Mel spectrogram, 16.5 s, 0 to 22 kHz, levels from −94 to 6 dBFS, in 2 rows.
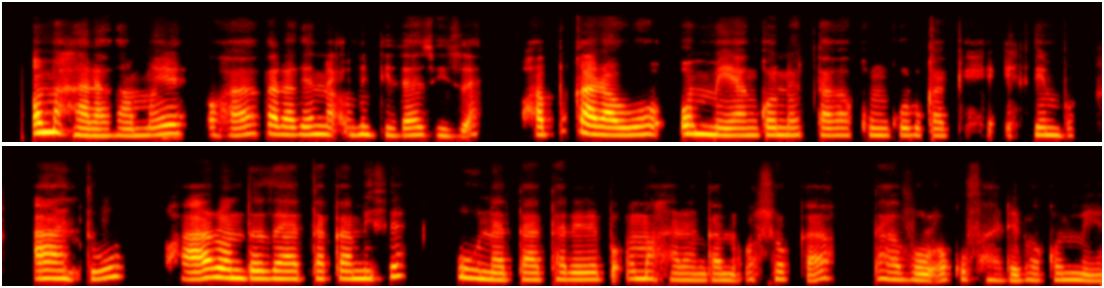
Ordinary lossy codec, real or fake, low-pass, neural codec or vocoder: AAC, 64 kbps; fake; 14.4 kHz; autoencoder, 48 kHz, 128 numbers a frame, DAC-VAE, trained on Japanese speech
